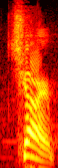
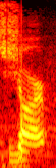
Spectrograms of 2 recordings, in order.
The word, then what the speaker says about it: Charpe: And I just want to confirm: is that Sharp or is that Charp? CHARPE. It's Sharp.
